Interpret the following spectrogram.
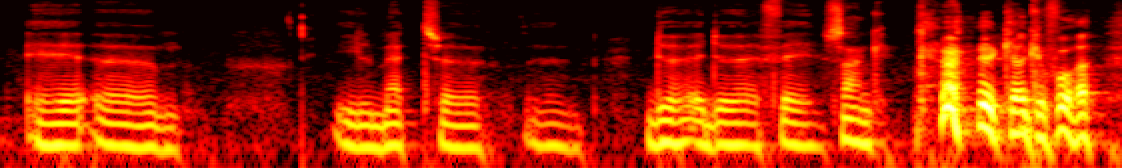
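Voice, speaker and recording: Very slow and broken by long, frequent pauses, the speech has a dark, mellow tone, ordinary pitch variation and an English accent. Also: man, fairly low pitch for a man. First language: English (speaking French). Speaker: comics author and artist. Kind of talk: interview. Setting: bookshop signing. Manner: halting.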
